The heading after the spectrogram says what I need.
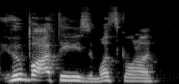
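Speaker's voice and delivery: put-on yell, pitched high, not at full force. Retelling asking a seller who bought the figures: imitating own yelling. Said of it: "yelling out loud".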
